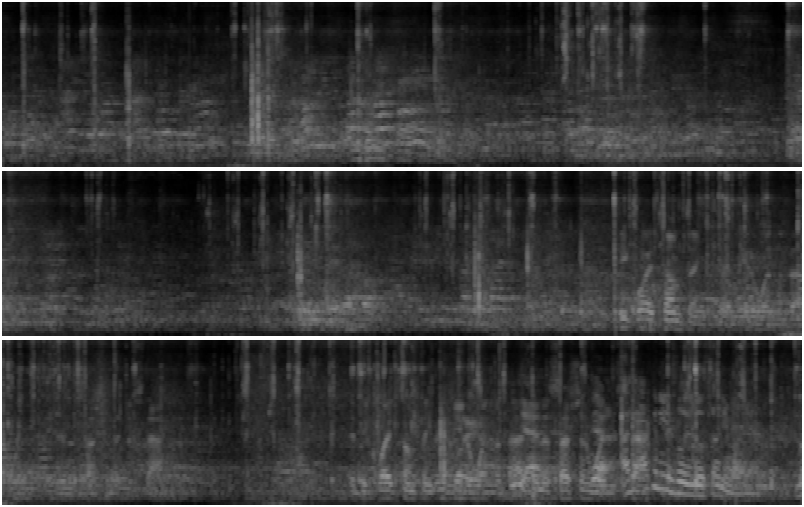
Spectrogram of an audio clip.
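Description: Low murmur of voices around a poker table, with scattered sharp clicks of poker chips being handled and stacked.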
